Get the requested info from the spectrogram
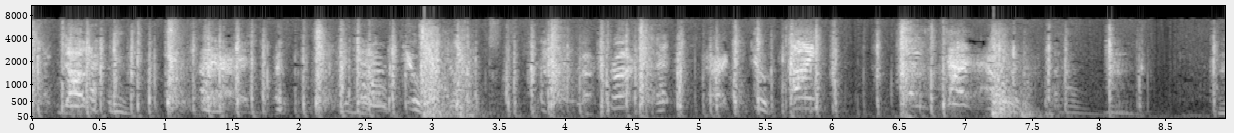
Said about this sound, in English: hadn't dropped with that last punch, I'd have folded.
